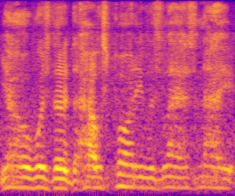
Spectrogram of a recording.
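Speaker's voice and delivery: soft, hoarse, blown-out, worn-out voice. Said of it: "his shit sounded shot".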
